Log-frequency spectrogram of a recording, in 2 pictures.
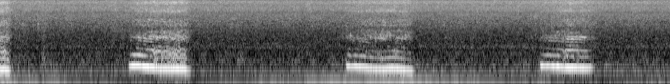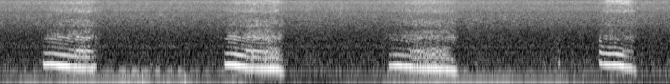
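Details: Cat snores in a quiet indoor room: raspy, slightly descending breaths of under a second, recurring about every three seconds, seven in all.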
